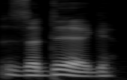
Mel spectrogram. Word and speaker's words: Zadig: After installing PulseView, plug in your digital logic analyzer, and run a driver installation utility called Zadig, that's spelled Z-A-D-I-G.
